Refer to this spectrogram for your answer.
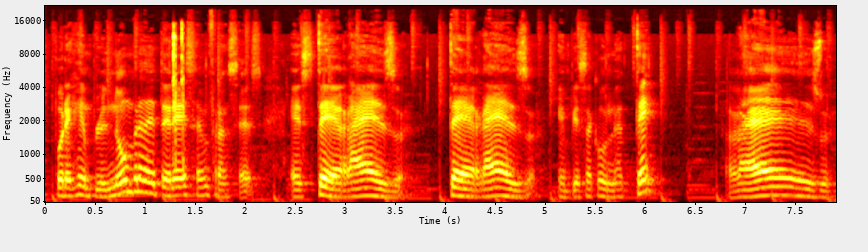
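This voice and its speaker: An online language teacher walks viewers through pronunciation with a mid-range voice, repeating example sounds slowly and carefully. The delivery is explanatory and direct, stopping to pose quiz questions to the audience. Faint music plays in the background. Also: mid-range voice. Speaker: French teacher.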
